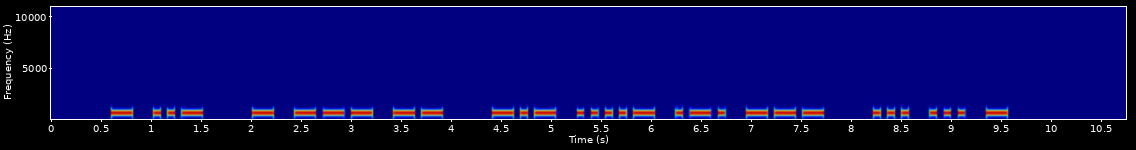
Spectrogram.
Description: Morse code, heard as a keyed tone, about 17 wpm, 700 Hz. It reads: TU TOM K4RO SST
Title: K1USN SST QSO Practice - 17wpm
